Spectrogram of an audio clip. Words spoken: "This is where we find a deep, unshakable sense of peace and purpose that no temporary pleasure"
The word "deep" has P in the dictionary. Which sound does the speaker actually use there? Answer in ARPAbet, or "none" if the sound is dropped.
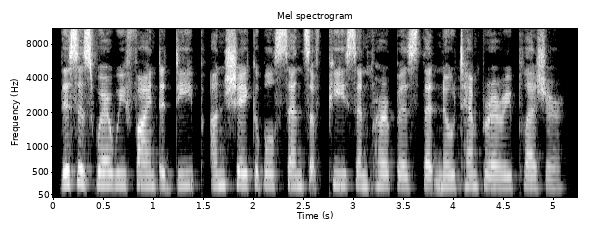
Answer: P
